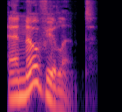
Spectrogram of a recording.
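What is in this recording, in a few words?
"anovulant", British English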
